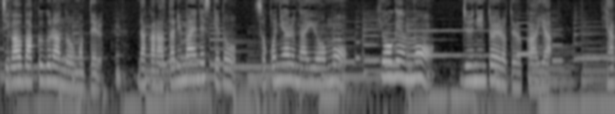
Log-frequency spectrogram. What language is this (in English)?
Japanese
